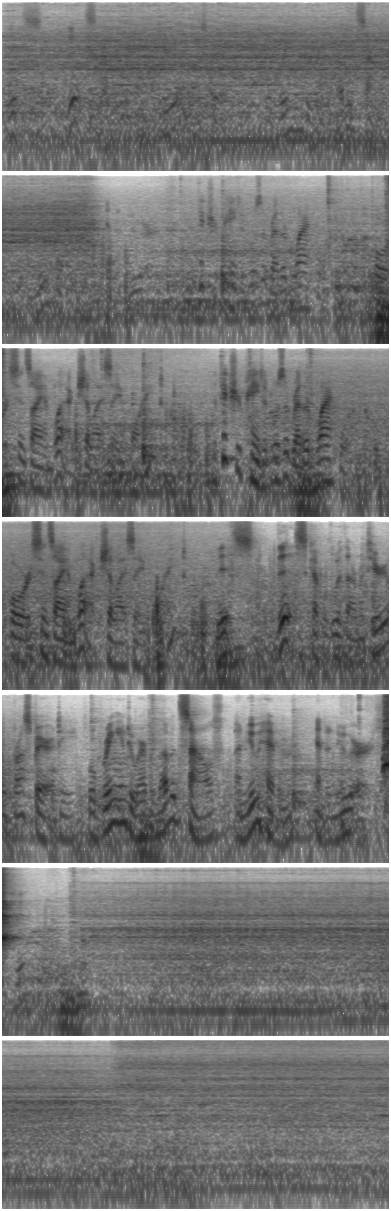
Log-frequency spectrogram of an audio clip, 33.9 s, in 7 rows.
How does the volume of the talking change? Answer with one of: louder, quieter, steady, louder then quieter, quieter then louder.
louder.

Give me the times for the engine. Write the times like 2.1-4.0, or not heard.
0.0-33.8.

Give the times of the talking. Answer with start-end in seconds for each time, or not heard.
0.0-24.5.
